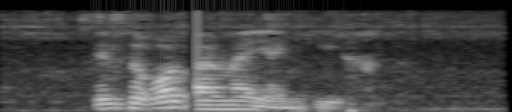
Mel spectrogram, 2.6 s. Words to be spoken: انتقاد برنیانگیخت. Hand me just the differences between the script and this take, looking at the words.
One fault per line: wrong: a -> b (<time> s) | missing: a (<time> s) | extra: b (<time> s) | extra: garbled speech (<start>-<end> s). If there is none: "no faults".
no faults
